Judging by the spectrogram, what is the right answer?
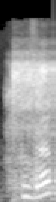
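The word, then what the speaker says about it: Tukhugov: La, Ouais, la là, prononciation, elle va faire mal. Zubeira. Tukukov. Tukukov, c'est ça.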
